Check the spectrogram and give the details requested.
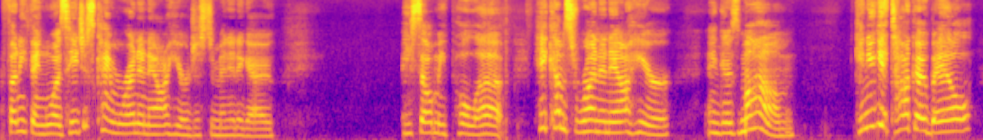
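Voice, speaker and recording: A woman's voice: a little high, animated, normal speed, dry recording. A middle-aged woman with a central North Carolina accent, rambling chattily in a folksy vlog, her nose a bit stuffy. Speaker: vlogger. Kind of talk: casual vlog chat. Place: outdoors by her house.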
